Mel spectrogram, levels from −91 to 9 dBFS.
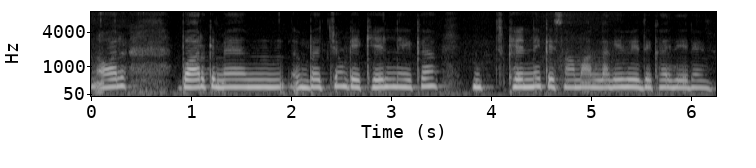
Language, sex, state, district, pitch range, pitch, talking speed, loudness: Hindi, female, Chhattisgarh, Balrampur, 220-230 Hz, 225 Hz, 170 wpm, -28 LUFS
